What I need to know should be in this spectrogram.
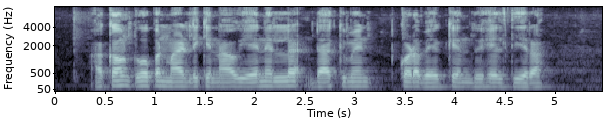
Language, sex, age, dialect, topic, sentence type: Kannada, male, 18-24, Coastal/Dakshin, banking, question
